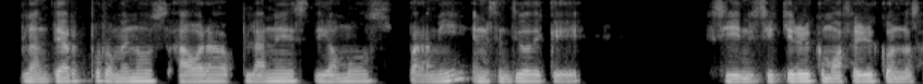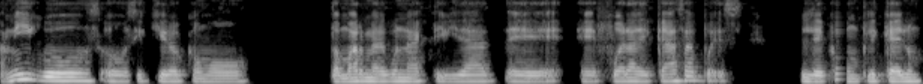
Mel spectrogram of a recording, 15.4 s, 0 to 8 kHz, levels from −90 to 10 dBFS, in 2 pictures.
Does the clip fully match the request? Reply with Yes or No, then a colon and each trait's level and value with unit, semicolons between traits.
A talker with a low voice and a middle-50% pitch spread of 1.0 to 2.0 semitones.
Yes: low, 115 Hz; narrow, 1.6 semitones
